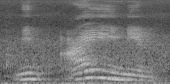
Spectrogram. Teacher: Nun mati itu bertemu dengan huruf Ain maka termasuk izhar dan dibacanya jelas tidak dengung sama sekali Min Ainin Ai Ainin itu huruf Lin karena huruf ynya sukun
